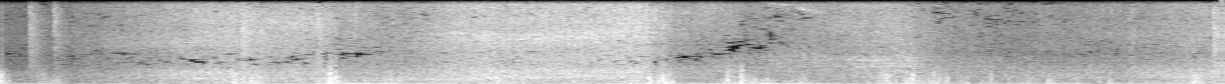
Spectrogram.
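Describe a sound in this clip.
A car drives past on a nearby road.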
